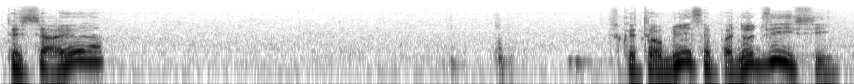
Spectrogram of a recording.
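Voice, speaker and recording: Cocky, wildly animated city guy. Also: on the high side, racing, slight background noise. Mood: annoyed. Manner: slangy, casual, griping. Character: cocky, grumbling modern city guy trapped as slave. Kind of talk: film comedy acting.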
